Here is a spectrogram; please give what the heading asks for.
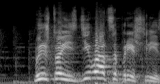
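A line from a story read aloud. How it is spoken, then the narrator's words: Yelling. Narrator (Russian): заорал он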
